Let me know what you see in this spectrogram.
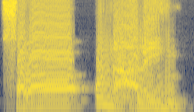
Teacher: پر اظہار کر کے پڑھیں گے سواء علیہم، نہیں کریں گے، یعنی آواز ناک میں نہیں جائے گی، غنہ نہیں کریں گے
